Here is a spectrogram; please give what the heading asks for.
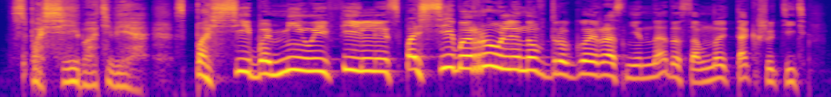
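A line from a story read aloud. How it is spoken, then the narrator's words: Exclaimed. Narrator (Russian): Оскар воскликнул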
